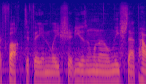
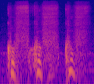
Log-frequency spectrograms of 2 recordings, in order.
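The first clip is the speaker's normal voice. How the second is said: higher, put-on "kuf" coughs; spoken mock cough; 8 semitones higher, much slower than usual. Reader voicing a German's cough, mock coughing. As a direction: cough in words, short and separate. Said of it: "don't know how to cough German".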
